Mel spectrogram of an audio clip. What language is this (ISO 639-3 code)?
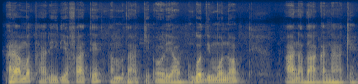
kik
